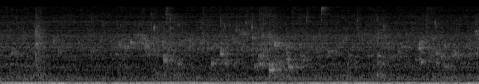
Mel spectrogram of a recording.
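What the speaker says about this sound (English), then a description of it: "Pop your hands under the water." Hands held under a running tap at a sink in a care setting, a steady close wash of flowing water with light splashing and no talk.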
